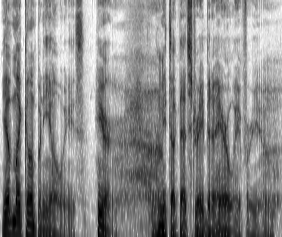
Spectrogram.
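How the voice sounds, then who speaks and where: Possessive knight and mentor, acted by a man: courtly, gently hesitant, gravelly, recorded very dry and close. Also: a bass voice, no echo, exaggerated voice. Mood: tender, teasing. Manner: formal, courtly, tender, hesitant. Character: protective, possessive gallant knight, mentor to a princess. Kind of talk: intimate roleplay audio acting.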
